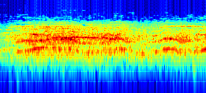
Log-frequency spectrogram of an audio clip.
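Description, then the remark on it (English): An audience imitates bird calls all at once on a count of three, each person making the call of a bird: a loud, sustained jumble of chirps, whistles and squawks with a few higher whistled tones rising above the din. “All right, now on the count of three, nice and loud, you just make the sound of the bird that you are.”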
